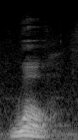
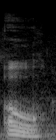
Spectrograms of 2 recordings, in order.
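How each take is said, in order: First: It begins with a w before the vowel. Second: It is a plain vowel with no w. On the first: "more of a better accent" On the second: "I was taught in school it was O"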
